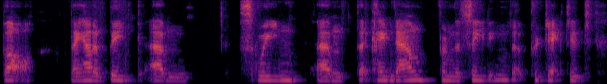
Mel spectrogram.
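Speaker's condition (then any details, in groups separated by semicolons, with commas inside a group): Cerebral palsy; from birth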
